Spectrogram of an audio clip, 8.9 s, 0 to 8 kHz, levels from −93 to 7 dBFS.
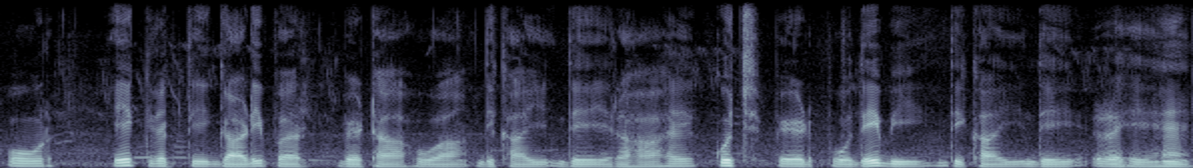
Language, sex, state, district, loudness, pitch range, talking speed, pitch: Hindi, male, Rajasthan, Jaipur, -19 LUFS, 100-110 Hz, 125 wpm, 105 Hz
